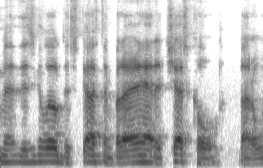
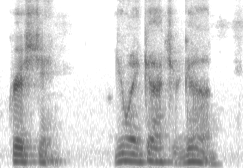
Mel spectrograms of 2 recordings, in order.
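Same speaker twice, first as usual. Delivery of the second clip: put-on very quiet, hushed voice with a thick Southern accent; 11 dB quieter than usual. Retelling what Tiny said to him, imitating Tiny's Southern accent. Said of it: "Tiny's got this real strong Southern accent".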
